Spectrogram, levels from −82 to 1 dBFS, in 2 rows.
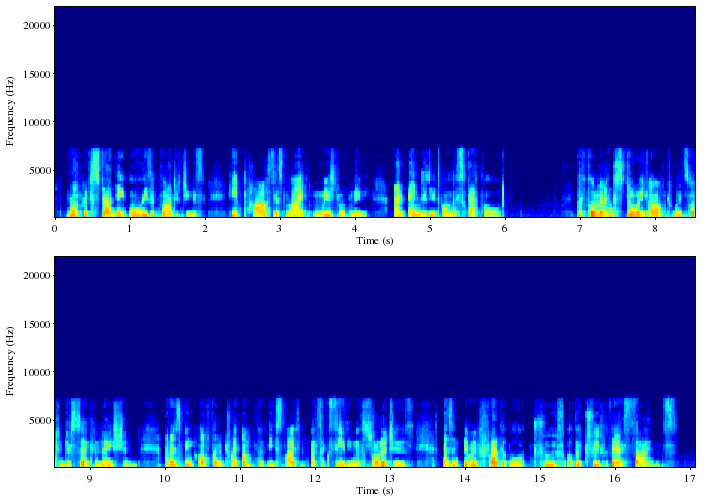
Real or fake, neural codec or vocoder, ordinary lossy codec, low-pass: fake; codec, 44.1 kHz, 2.6 kbps, SNAC; MP3, 48 kbps; 7.2 kHz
